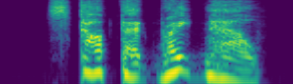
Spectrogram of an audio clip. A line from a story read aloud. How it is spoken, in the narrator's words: the woman screamed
